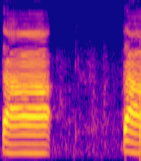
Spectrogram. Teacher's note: জিবার একটু দাঁতের মাড়ির দাঁতের সামনে লাগাইয়া উচ্চারিত হবে তা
